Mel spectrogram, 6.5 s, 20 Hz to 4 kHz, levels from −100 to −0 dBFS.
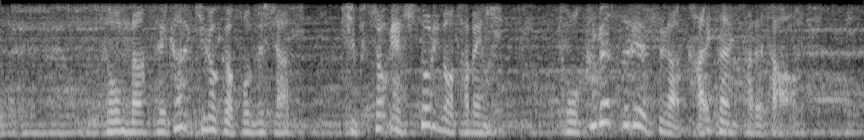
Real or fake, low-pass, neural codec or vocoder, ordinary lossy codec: fake; 3.6 kHz; vocoder, 22.05 kHz, 80 mel bands, HiFi-GAN; none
